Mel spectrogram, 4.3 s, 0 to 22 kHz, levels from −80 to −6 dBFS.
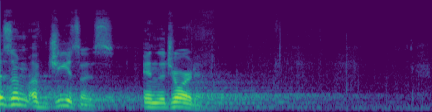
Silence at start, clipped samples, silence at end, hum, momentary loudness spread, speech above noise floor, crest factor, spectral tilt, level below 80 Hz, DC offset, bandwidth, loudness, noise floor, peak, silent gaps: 0 s; under 0.1%; 1.35 s; none; 23 LU; 33 dB; 20 dB; -5.5 dB/octave; -70 dBFS; under 0.1%; 16 kHz; -26 LUFS; -58 dBFS; -10 dBFS; none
